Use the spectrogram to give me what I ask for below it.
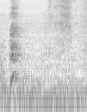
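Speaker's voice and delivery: hushed whisper gasp; playful shocked gasp; mock gasp. Gasp at mismatched socks.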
